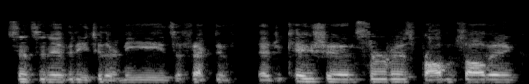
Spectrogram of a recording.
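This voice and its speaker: Low-voiced man, team leader, earnest. Husky tone, lo-fi call audio. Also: little pitch movement, normal speed. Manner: earnest, restarts phrases. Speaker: team leader being coached. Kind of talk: call conversation.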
